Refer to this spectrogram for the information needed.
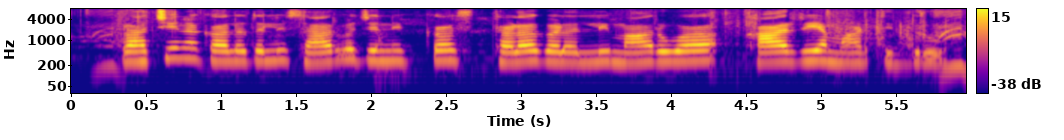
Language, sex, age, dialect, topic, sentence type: Kannada, female, 18-24, Central, agriculture, statement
